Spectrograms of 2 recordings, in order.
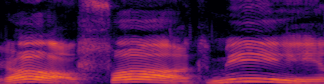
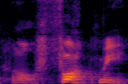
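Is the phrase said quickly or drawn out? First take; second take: drawn out; quickly. First: The phrase is said slowly and dragged out. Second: The phrase is said quickly and sharply. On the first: The speaker calls it wrong. "he kind of like dragged it out" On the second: The speaker calls it right. "saying it like quick"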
